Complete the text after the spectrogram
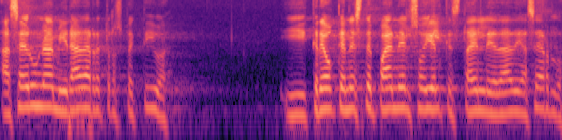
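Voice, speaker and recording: The speaker is a man. His pitch is high. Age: 60s. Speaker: professor-researcher. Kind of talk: panel discussion.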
